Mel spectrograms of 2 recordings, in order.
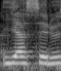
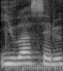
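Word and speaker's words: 言わせる: Bon alors là pour le you c'est pas ia-CELU, c'est iwa-CELU pour des raisons de prononciation.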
